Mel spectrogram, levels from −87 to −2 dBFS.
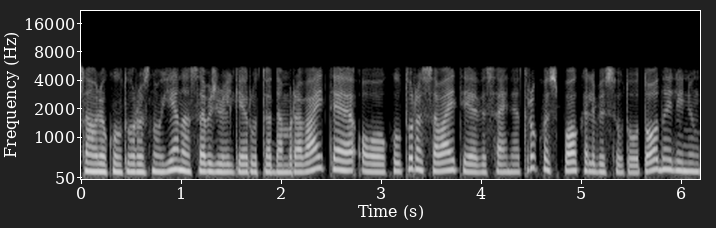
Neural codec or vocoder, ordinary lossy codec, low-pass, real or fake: none; Opus, 64 kbps; 5.4 kHz; real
